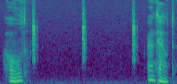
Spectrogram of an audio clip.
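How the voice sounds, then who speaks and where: A meditation guide speaking softly and soothingly, in measured phrases with long pauses and a breath that shows at times. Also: medium pitch, a little hiss or hum. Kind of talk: slow guided meditation narration.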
